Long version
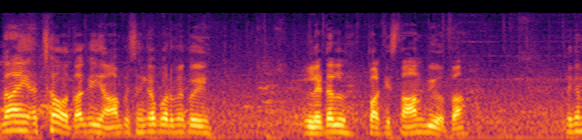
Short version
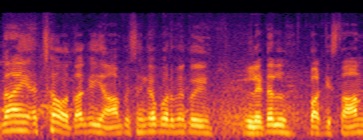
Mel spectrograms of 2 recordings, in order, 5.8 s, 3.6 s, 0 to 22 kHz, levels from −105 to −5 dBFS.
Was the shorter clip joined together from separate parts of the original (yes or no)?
yes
